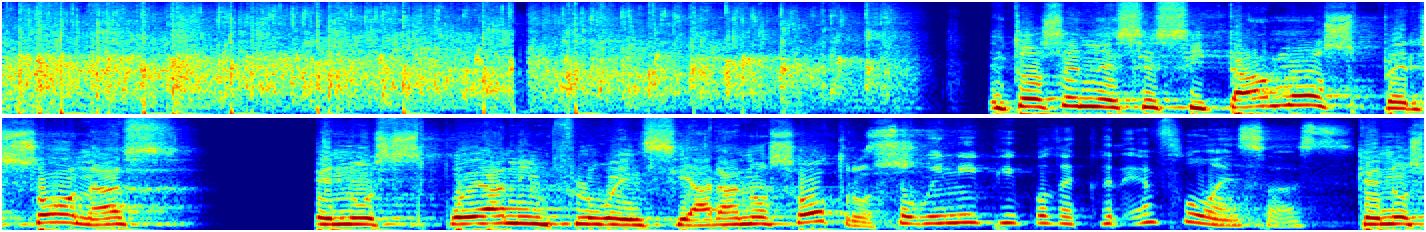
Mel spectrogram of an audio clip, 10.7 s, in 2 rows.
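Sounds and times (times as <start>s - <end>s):
audience applause: 0.0s - 3.6s
speech: 3.8s - 10.6s.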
